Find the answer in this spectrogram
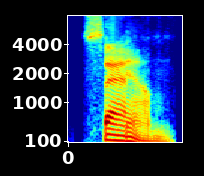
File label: "SAM", American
